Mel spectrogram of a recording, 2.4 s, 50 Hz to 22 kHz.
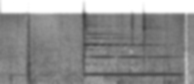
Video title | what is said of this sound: Mythbusters full episodes season 3 episode 3 | some of these are a little more dead than the others if you flick it I hear how that rings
